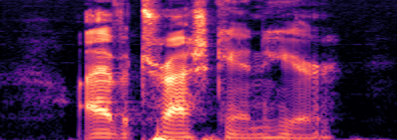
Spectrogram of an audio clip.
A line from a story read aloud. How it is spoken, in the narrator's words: Eagle said in his deep and throaty voice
